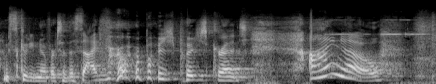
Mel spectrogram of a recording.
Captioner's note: timer beeps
